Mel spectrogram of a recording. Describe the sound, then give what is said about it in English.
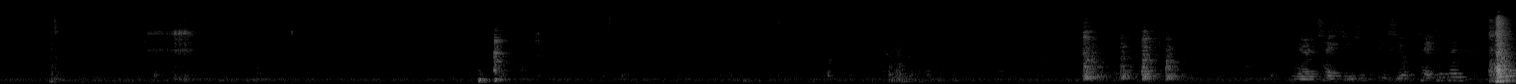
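A microwave door is opened with a sharp click and clunk to warm up food, followed by a scattering of knocks and taps; faint voices murmur in the background toward the end. “Door open.”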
